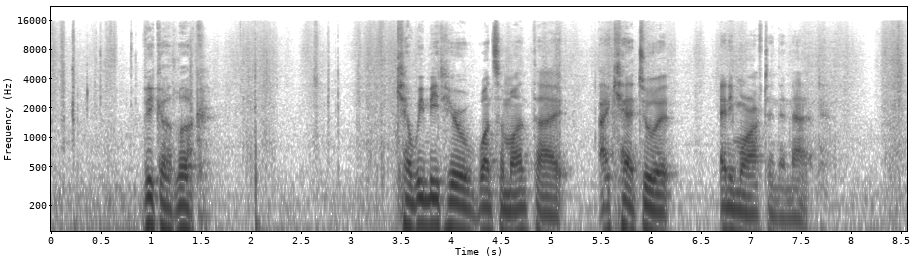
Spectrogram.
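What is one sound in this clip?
A young man speaks quietly and calmly, close by.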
